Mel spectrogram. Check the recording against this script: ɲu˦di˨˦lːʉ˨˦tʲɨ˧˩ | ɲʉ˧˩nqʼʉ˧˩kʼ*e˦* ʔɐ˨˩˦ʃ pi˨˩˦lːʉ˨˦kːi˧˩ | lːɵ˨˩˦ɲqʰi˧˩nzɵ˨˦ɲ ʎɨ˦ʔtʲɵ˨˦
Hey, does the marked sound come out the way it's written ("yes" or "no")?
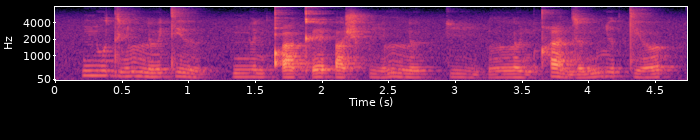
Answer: yes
